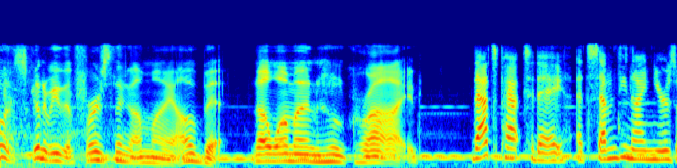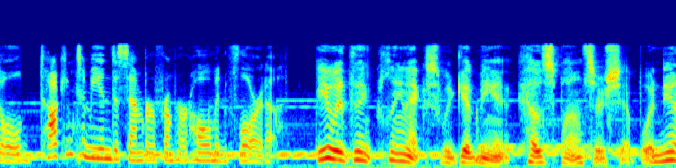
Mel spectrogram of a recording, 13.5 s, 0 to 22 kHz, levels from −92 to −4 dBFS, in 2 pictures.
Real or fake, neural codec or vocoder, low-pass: real; none; 7.2 kHz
